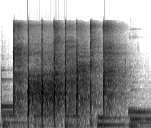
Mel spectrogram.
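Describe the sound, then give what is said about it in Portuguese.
A quick, steady run of about eight sharp hand claps lasting just over a second, set against a faint sustained tonal hum that continues after the clapping stops. “Parei, palmas.”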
